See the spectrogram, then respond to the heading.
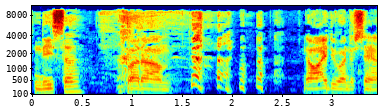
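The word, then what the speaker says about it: Kneesaa: And, Jared, I put the dang Princess Kanisa on the new intro just for you. Now, do you understand that I love Ewoks and I accept them? It's pronounced Nisa, but, no, I do understand.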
